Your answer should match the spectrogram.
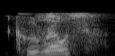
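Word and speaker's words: Querous: I work for Kuros.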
